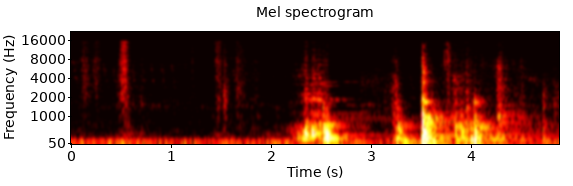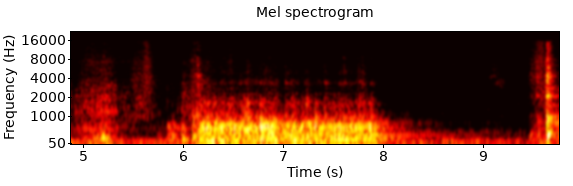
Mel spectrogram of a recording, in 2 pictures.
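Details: Hotpoint washing machine: rough, rasping rumble in short bursts as the drum turns, from a worn-out drum bearing.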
